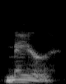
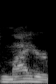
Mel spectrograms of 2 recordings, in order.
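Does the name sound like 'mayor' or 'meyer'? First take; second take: mayor; meyer. First: The name is said like the word mayor. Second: The name is said with its own intended vowels. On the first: This is how callers get the name wrong. The speaker calls it wrong. "it's always Mayor" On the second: This is the name's real pronunciation. The speaker calls it right. "It's Meyer"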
